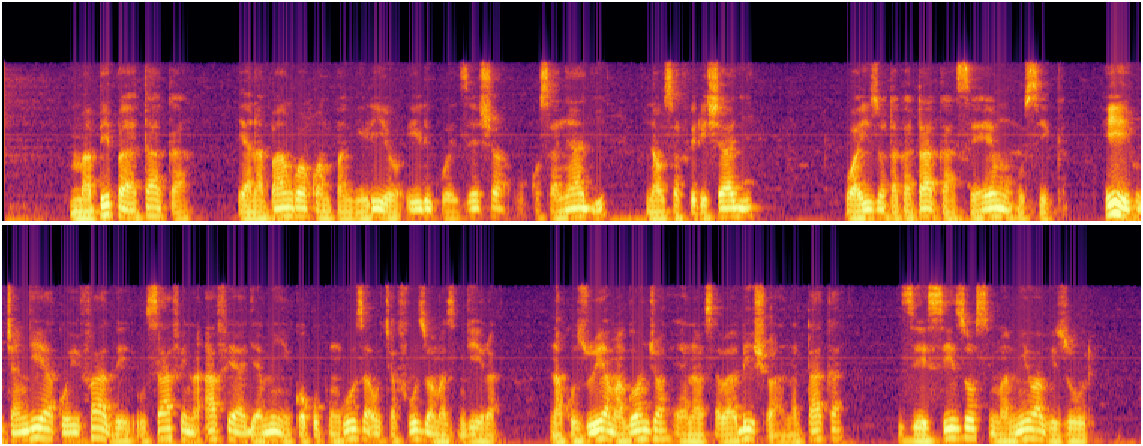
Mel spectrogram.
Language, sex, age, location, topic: Swahili, male, 25-35, Dar es Salaam, government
